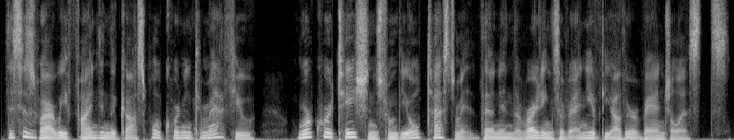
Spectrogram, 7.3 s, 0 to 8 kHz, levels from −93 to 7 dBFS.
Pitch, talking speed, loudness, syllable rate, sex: 140 Hz, 220 wpm, -17 LUFS, 6.0 syllables/s, male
